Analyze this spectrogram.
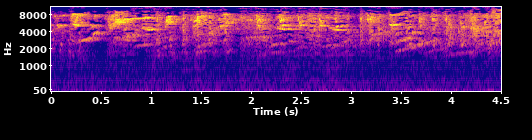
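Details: Cinnamon-mutation male Venezuelan siskin at a breeding facility sings steadily: thin, high chirps and quick trills packed closely together, pulsing several times a second without pause.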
